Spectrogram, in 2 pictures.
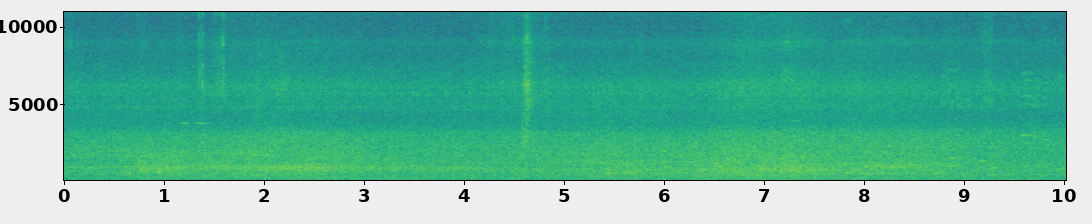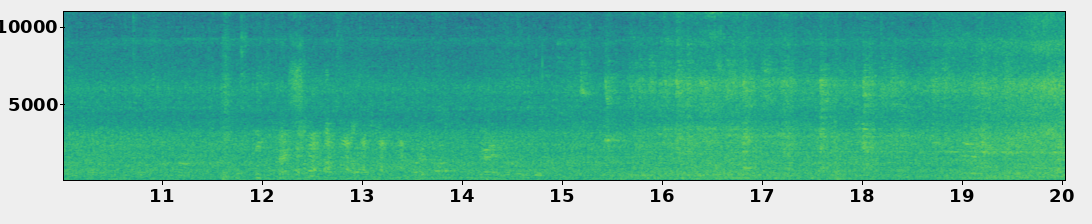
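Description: A car engine idling close by under a steady street noise, with indistinct voices of a crowd around it.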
